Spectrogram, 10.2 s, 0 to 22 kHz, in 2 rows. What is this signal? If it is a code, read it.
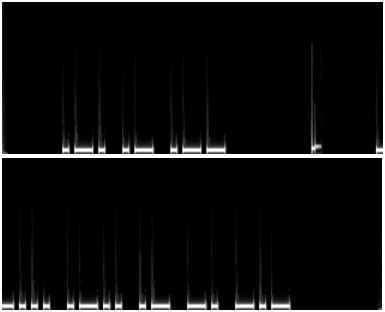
Morse code, heard as a keyed tone, about 15 wpm, 700 Hz. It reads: RAW BLANK
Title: Sentences from Top 1500 Words - New Word Drill Alt - 15wpm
